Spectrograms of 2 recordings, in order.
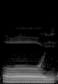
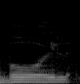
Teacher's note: Back, between half closed and half open, and rounded to central and half closed.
